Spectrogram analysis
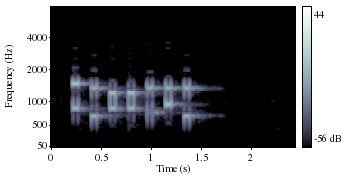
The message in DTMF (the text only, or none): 9277502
